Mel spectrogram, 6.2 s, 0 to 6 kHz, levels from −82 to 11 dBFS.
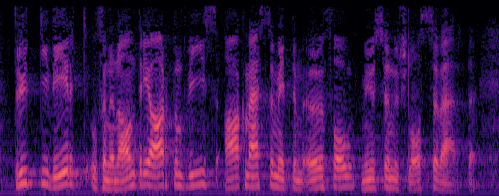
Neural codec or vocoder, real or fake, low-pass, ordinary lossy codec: none; real; 5.4 kHz; none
